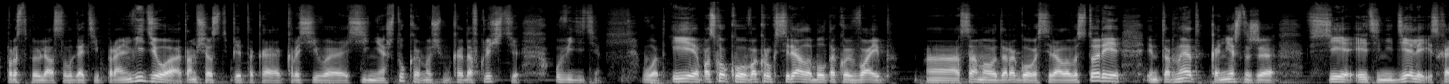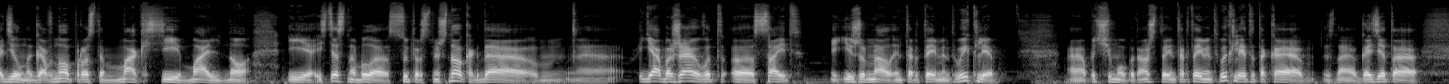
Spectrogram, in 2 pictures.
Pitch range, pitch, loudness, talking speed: 100-120 Hz, 110 Hz, -16 LUFS, 145 wpm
